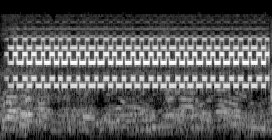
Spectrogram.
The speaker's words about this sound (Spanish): Profe, profe, le está sonando el celular.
